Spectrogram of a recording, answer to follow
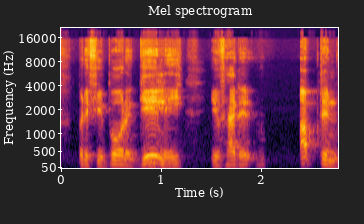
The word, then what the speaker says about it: Geely: Yeah, Geely or Geely, depending on your pronunciation, but Geely is the Chinese correct way of saying it, I think.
